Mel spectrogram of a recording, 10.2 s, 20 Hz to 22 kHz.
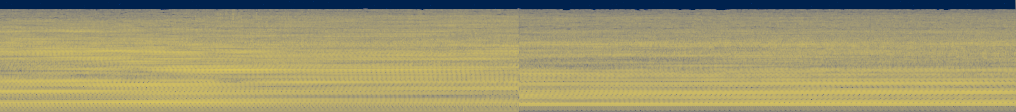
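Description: Homemade four-coil Hall-sensor electromagnetic pulse motor running at high speed, a steady pitched whine with many overtones as its coils switch on and off in turn. Its tone changes abruptly about five seconds in. It is turning at nearly 5,000 rpm and still slowly gaining speed.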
